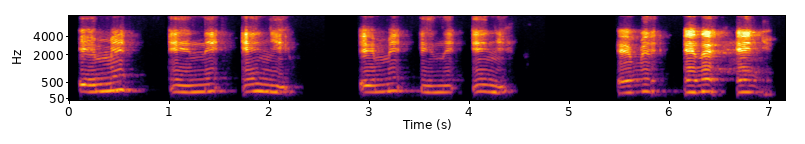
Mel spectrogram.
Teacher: Como se puede observar, pasa por los órganos nasales, es decir, la nariz. El aire apenas roza los órganos nasales.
